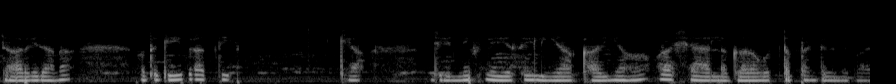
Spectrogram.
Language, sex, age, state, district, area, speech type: Dogri, female, 18-30, Jammu and Kashmir, Udhampur, rural, spontaneous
